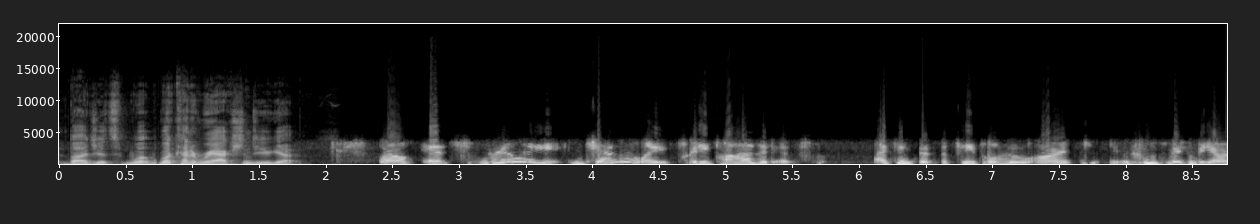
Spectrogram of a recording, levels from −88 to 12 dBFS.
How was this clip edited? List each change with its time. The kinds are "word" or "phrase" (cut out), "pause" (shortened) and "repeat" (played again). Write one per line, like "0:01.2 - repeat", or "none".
none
